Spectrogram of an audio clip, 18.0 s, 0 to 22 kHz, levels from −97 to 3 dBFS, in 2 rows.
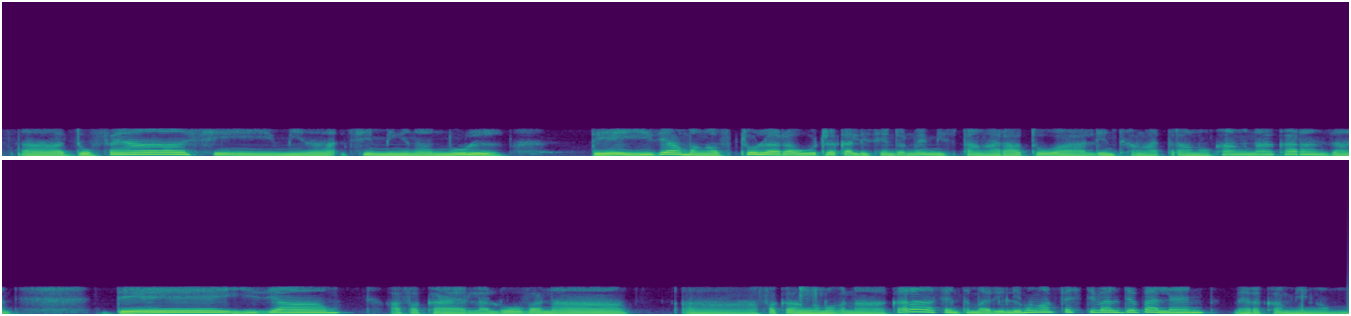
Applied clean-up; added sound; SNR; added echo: none; Coin (dropping); 19 dB; none.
